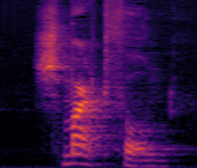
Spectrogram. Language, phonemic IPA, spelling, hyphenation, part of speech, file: Dutch, /ˈsmɑrt.foːn/, smartphone, smart‧phone, noun, Nl-smartphone.ogg
- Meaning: smartphone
